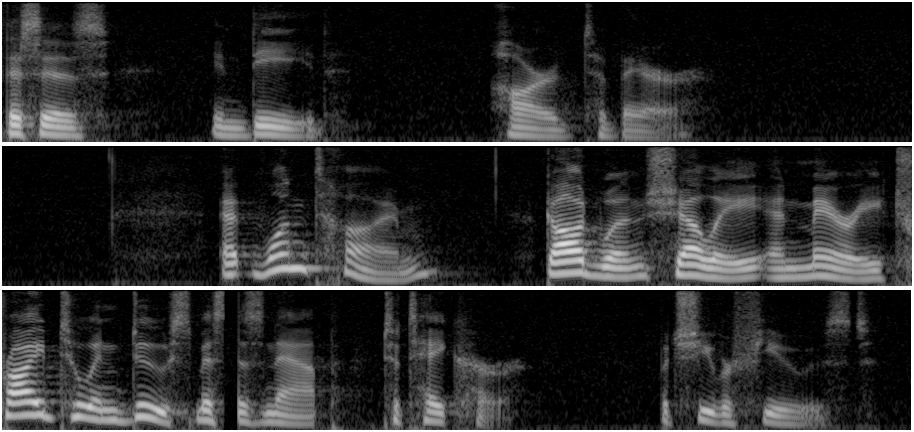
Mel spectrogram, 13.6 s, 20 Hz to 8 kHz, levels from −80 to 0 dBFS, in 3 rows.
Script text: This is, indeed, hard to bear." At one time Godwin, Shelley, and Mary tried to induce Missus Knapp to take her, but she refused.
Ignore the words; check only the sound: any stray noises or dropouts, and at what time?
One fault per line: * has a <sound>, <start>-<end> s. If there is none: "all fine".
* has a dropout, 10.2-10.3 s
